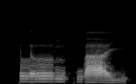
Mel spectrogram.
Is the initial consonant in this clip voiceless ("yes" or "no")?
no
